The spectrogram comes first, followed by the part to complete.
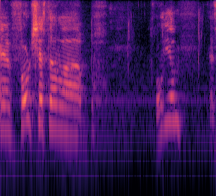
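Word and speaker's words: Holmium: I have four chest of uh Holium. That's how you pronounce it.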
